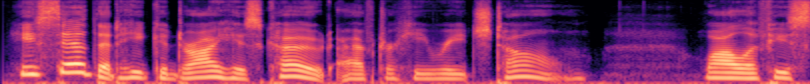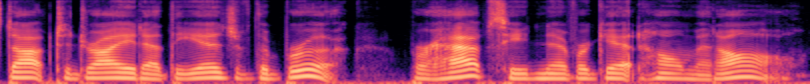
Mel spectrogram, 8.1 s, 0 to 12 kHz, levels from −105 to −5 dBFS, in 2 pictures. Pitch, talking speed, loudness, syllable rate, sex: 175 Hz, 235 wpm, -20 LUFS, 5.5 syllables/s, female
